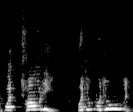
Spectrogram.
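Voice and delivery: high, mocking disbelief; incredulous mock. [name] mocking Tony's excuse, high incredulous repeats. Friend mocks his answer.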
